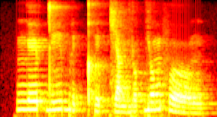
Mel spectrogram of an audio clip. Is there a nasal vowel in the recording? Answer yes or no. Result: no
